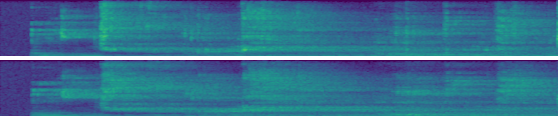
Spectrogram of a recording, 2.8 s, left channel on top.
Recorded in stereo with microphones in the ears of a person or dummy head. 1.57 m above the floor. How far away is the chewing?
About 1.6 m.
